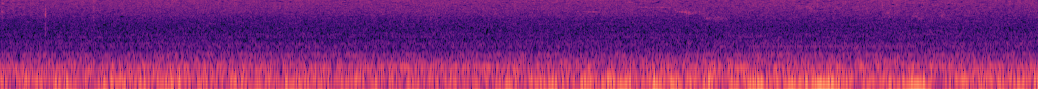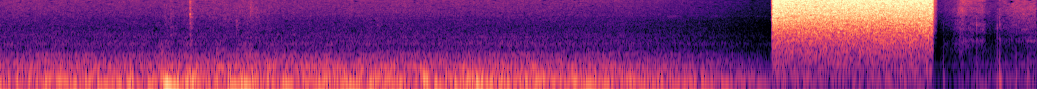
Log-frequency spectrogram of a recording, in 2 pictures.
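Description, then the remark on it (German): A steady, low engine rumble from inside a moving car with the driver alone drones on with no talking, then a short, loud burst of harsh static cuts in near the end. “genieße ich es, wenn ich dann mal, so wie jetzt, im Auto sitze, ganz alleine und niemand mit mir spricht und niemand mir hinterherläuft und niemand irgendwas von mir will und ich einfach nur hier im Auto bin, nur ich.”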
